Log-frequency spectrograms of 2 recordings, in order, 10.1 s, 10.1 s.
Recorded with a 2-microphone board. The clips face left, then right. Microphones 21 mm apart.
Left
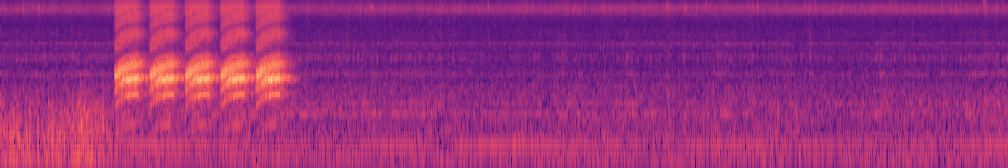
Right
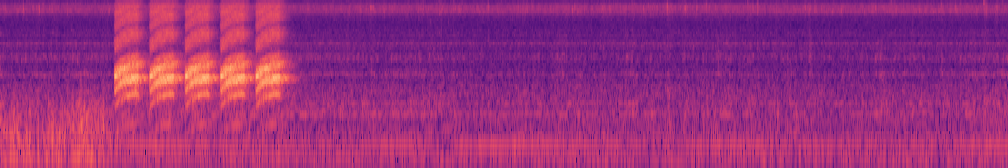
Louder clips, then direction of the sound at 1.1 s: Right 1 dB; 25° right (ahead or behind).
